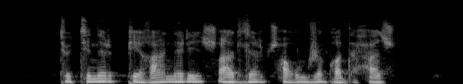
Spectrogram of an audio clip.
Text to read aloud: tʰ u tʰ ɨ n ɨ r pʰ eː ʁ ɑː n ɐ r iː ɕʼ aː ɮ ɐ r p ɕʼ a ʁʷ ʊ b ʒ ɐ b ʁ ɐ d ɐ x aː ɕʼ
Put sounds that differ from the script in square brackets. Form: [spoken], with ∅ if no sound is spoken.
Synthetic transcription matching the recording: tʰ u tʰ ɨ n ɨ r pʰ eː ʁ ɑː n ɐ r iː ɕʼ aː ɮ ɐ r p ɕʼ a ʁʷ ʊ [m] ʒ ɐ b ʁ ɐ d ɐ [ħ] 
